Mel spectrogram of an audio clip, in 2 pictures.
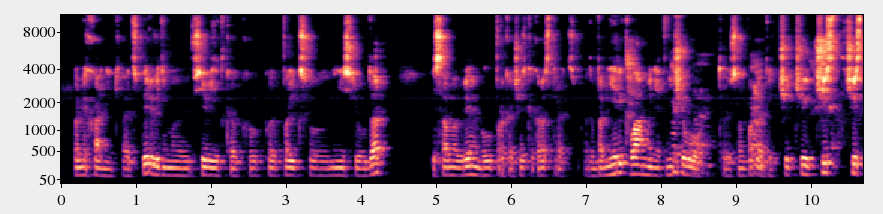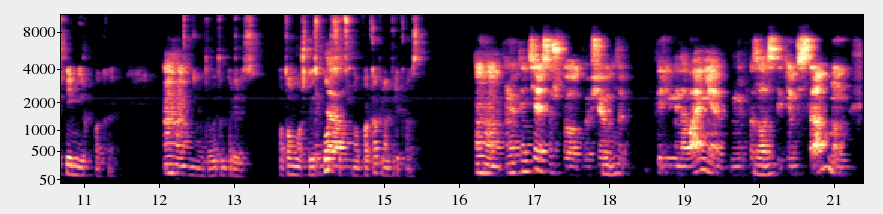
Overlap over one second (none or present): none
